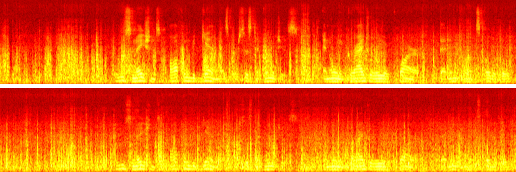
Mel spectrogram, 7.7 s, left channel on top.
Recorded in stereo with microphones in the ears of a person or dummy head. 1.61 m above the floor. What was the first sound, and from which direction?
A man speaking, 50° left (ahead or behind).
